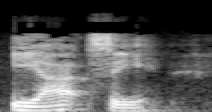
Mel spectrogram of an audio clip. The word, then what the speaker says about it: IATSE: IATSE, announced that the union has set a strike deadline of Monday morning.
